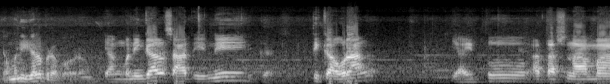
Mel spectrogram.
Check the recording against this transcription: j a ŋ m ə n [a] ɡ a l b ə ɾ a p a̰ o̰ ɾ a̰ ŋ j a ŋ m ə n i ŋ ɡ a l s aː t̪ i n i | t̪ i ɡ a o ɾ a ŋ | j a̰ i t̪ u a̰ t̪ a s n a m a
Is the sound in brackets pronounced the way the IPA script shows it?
no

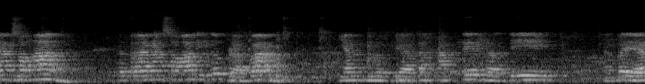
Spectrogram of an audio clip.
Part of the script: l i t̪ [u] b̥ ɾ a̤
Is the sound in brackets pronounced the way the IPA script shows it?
yes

